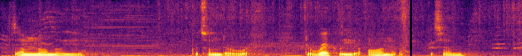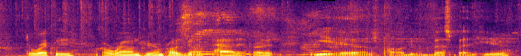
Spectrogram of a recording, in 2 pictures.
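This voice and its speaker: A man whispers at a fairly slow pace, with long, frequent pauses. Noticeable background noise can be heard. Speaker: cooking content creator. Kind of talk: cooking vlog tutorial. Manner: whispering; casual.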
